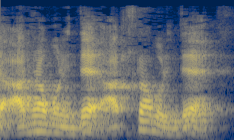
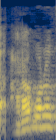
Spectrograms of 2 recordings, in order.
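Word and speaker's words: ἀρραβών: 이 보증이라는 헬라 낱말이 본디 히브리 낱말을 그대로, 원래 아르라본인데, 그게 히브리 말로는 아라본이에요. 똑같죠? 발음이 비슷하죠? 헬라 말로 약간 그 중간에 알자가 두 개 있으면 히읗 발음을 붙여야 되기 때문에 아르라본이라는데, 그 아라본을 그대로 갖다 쓰는 거예요.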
